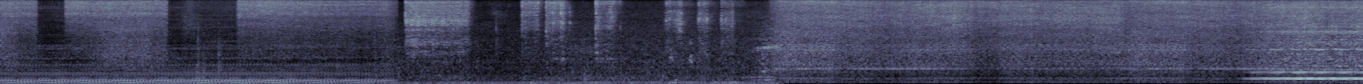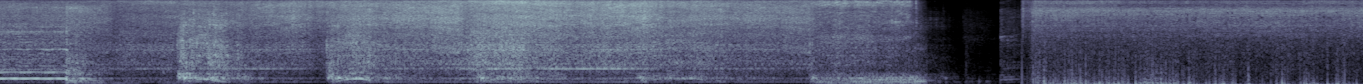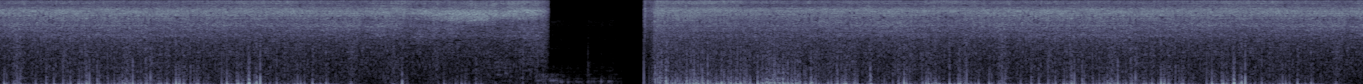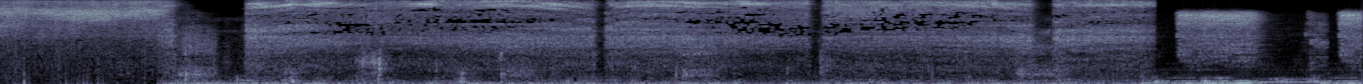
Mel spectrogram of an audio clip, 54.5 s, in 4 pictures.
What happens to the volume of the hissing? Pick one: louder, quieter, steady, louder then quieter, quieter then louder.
louder then quieter.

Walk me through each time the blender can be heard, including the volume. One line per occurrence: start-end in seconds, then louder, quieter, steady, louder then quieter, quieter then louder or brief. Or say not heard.
12.4-23.9 quieter.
